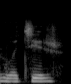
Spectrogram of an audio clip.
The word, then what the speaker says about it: Wajir: is it and we pronounce it both ways either waj or wajir it's both applicable Where is ah?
